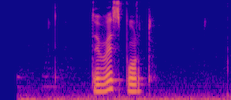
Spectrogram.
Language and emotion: Russian, neutral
